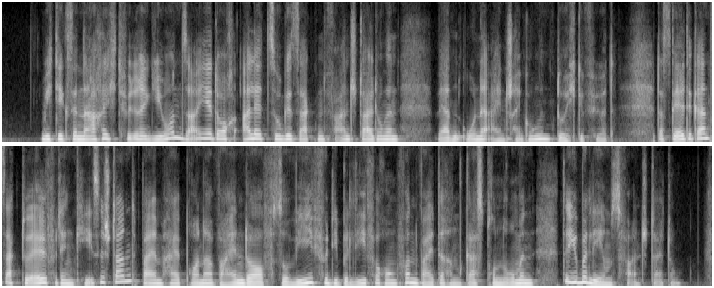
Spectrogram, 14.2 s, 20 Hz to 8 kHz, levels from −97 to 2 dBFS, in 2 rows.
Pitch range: 175-225 Hz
